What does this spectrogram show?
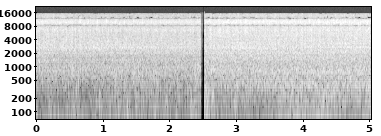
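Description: Mercedes-AMG 4.0-litre twin-turbo V8 idling steadily with the bonnet open, with a constant low rumble under a broad hiss and a momentary gap about halfway.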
